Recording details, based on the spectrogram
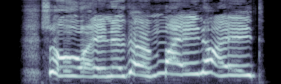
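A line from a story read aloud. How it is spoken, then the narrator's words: Screaming. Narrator (German): schrie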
